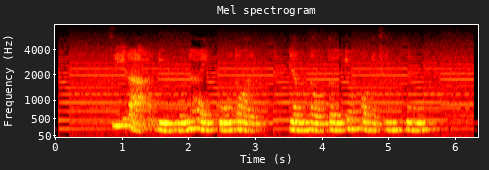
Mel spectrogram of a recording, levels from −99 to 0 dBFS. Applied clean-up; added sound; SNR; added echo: none; Guitar; 15 dB; reverberation time 0.5 s.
